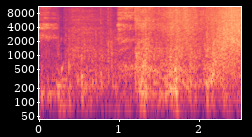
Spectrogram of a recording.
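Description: Steady water noise near a boat about 10 miles off the Alabama coast, then a loud splash as a diver with a scuba tank strapped to his back drops backwards into the Gulf of Mexico, followed by continuous rushing, churning water and bubbles.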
